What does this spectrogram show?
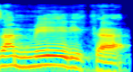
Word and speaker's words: América: A pronúncia correta é América, época.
